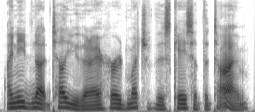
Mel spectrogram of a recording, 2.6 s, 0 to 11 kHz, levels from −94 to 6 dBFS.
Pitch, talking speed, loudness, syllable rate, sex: 115 Hz, 355 wpm, -19 LUFS, 6.2 syllables/s, female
